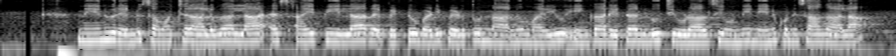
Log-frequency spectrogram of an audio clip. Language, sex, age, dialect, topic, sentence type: Telugu, female, 36-40, Telangana, banking, question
